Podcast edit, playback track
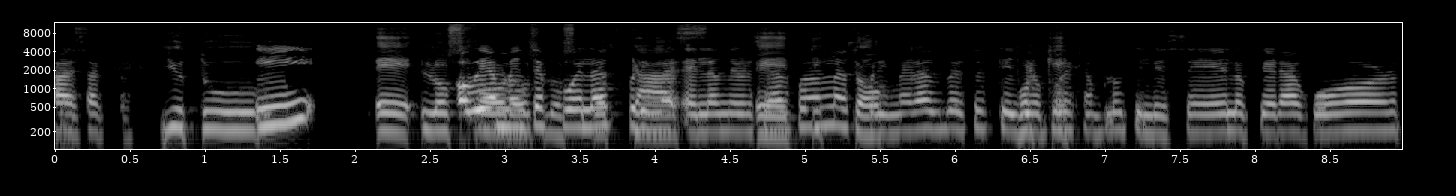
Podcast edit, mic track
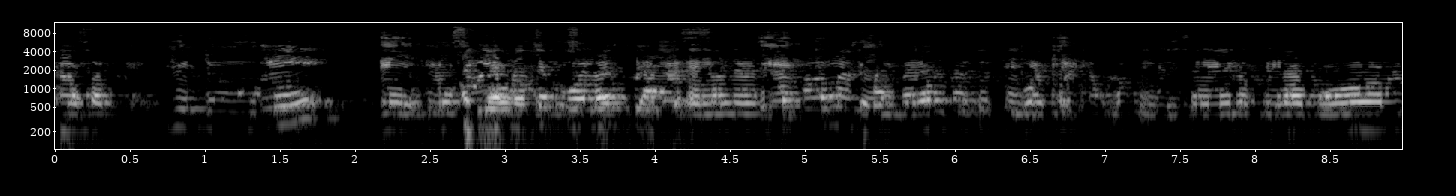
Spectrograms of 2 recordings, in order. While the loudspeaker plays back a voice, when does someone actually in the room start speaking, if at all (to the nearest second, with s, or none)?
none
